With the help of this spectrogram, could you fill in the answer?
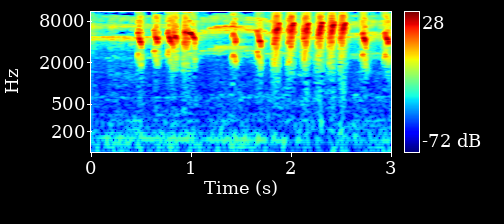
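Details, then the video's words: High, thin olive-backed sunbird song from a training recording for raw sogok ontong: a sustained whistle under spaced sharp chips, then a quicker string of clipped high notes. "MASTERAN SOGOK ONTONG UNTUK PANCINGAN SOGOK ONTONG BAHAN"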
